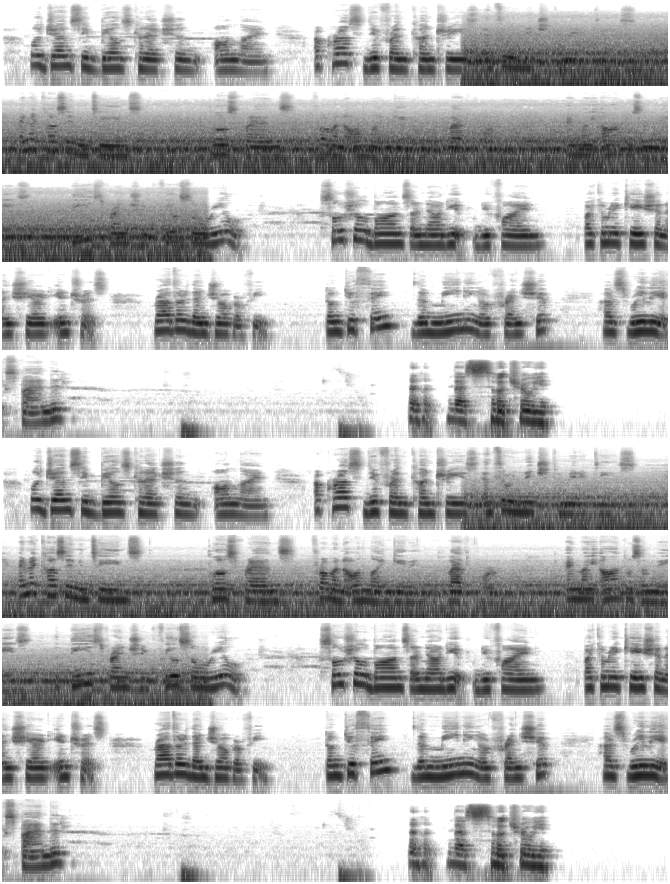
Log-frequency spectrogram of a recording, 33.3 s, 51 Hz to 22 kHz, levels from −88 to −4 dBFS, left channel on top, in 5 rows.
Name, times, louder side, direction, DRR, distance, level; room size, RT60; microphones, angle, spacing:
voice 1, 0.3-2.7 3.2-6.3 6.8-8.0 8.7-11.7 12.3-13.6 14.0-15.7 16.5-18.7 19.1-21.0 21.5-22.6 23.2-25.4 26.0-27.3, right 1 dB, 40° right, 0.6 m, -24 dB
sound 1, 4.6-15.4, left 3 dB, 70° left, 0.3 m, -23 dB
voice 2, 30.7-32.1, left 1 dB, 10° left, 0.9 m, -23 dB
2.4 x 2.0 x 3.5 m
head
